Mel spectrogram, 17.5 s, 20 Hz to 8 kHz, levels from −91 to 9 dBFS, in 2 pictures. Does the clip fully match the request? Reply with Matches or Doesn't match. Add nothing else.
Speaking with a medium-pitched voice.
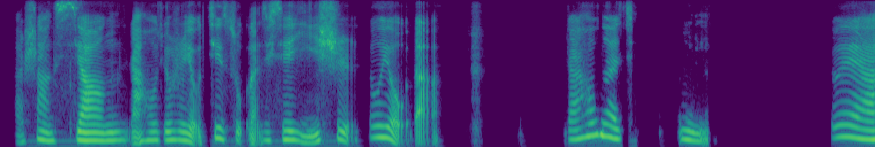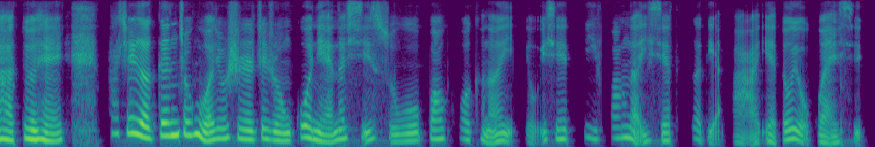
Matches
